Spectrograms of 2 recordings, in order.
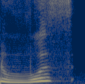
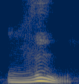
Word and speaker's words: vous: Last letter S is silent. vous It's not vous. It's vous.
